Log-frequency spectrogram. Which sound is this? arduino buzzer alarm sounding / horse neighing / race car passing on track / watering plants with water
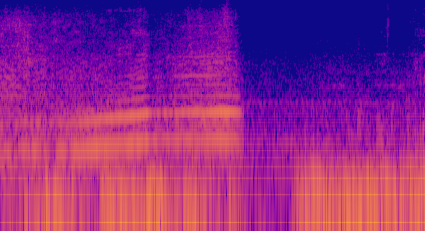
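race car passing on track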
